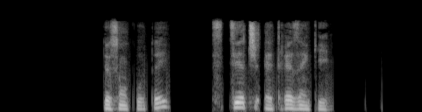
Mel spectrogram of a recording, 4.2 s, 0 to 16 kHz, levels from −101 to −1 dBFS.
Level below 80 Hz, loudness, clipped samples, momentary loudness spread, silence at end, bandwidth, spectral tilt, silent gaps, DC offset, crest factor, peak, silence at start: -64 dBFS; -33 LUFS; under 0.1%; 13 LU; 0.95 s; 8.2 kHz; -4.5 dB/octave; 1.47-1.51 s, 1.70-2.11 s, 2.24-2.29 s; under 0.1%; 22 dB; -14 dBFS; 1.05 s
